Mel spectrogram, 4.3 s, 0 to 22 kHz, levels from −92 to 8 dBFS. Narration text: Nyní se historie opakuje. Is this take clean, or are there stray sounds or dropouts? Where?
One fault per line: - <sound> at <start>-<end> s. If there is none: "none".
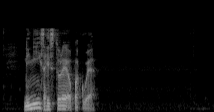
none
